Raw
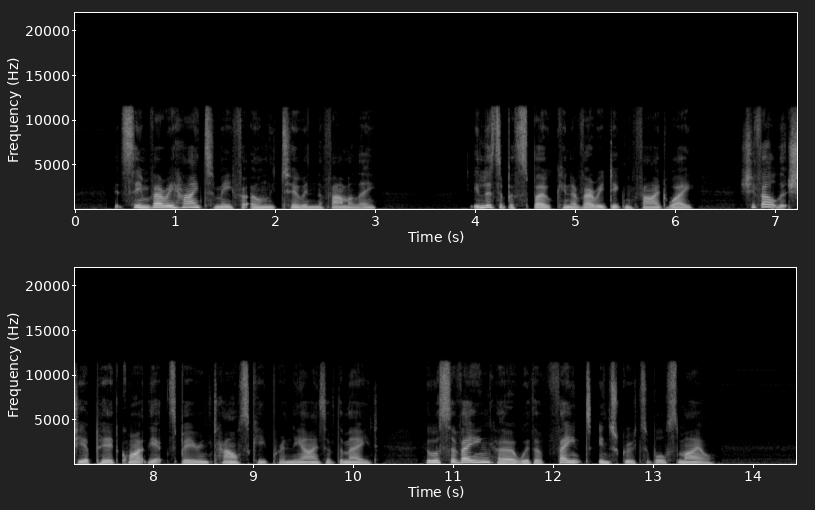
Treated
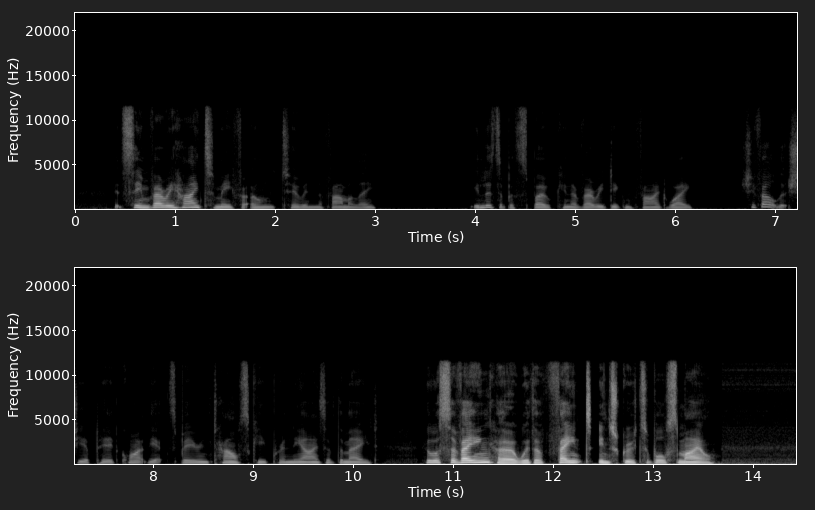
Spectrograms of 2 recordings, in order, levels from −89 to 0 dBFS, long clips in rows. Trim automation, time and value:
1.32 s -7 dB
1.98 s -17 dB
7.79 s -17 dB
8.76 s -9 dB
10.12 s -9 dB
10.82 s 0 dB
11.09 s +7 dB

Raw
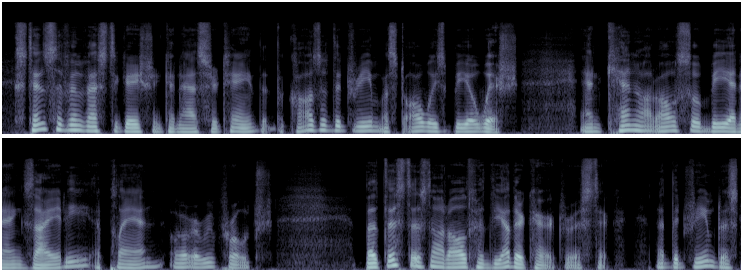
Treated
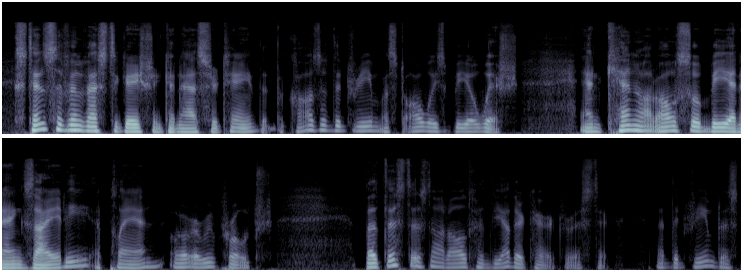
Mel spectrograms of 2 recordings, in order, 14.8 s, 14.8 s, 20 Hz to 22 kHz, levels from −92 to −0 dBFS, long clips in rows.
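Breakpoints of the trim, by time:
1.68 s +1.5 dB
3.02 s -7.5 dB
4.70 s -7.5 dB
5.83 s +1 dB
7.58 s +1 dB
8.35 s -6.5 dB
11.18 s -6.5 dB
11.76 s -14.5 dB

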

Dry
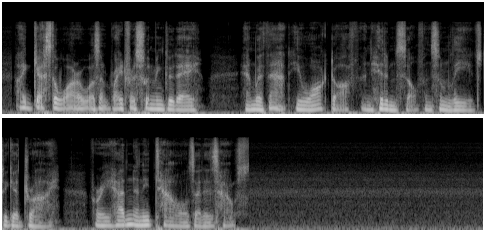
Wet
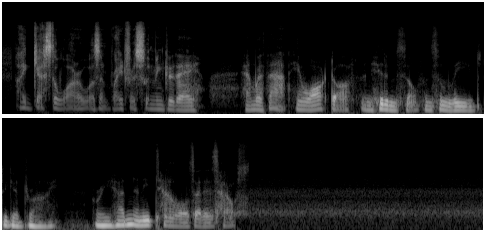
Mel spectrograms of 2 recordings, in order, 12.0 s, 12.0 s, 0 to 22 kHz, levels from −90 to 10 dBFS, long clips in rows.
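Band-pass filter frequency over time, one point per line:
band-pass filter, Q 2.7
1.83 s 4.4 kHz
2.31 s 840 Hz
3.56 s 840 Hz
4.72 s 300 Hz
5.56 s 300 Hz
6.37 s 110 Hz
7.26 s 110 Hz
8.40 s 540 Hz

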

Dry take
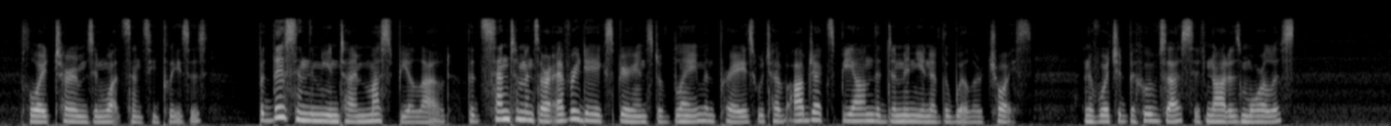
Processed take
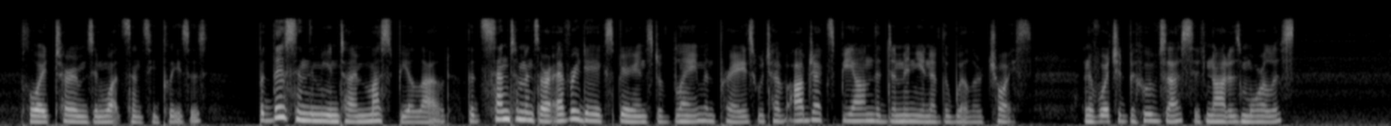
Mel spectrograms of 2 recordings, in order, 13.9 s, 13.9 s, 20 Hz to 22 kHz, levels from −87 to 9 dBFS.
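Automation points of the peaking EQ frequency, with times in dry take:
peaking EQ -12 dB 0.71 oct
6.10 s 3.1 kHz
6.68 s 480 Hz
10.14 s 480 Hz
10.92 s 86 Hz
11.24 s 590 Hz

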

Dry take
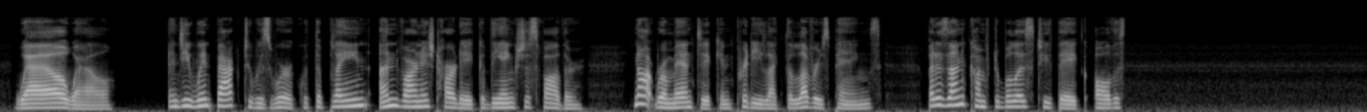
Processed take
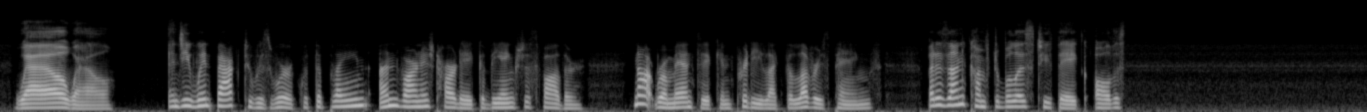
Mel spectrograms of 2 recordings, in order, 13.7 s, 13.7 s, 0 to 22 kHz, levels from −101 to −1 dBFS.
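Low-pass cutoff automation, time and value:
low-pass 24 dB/octave
1.70 s 6.8 kHz
2.14 s 2.9 kHz
3.07 s 2.9 kHz
3.39 s 1.4 kHz
4.29 s 2.4 kHz
8.65 s 2.4 kHz
9.75 s 5 kHz

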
